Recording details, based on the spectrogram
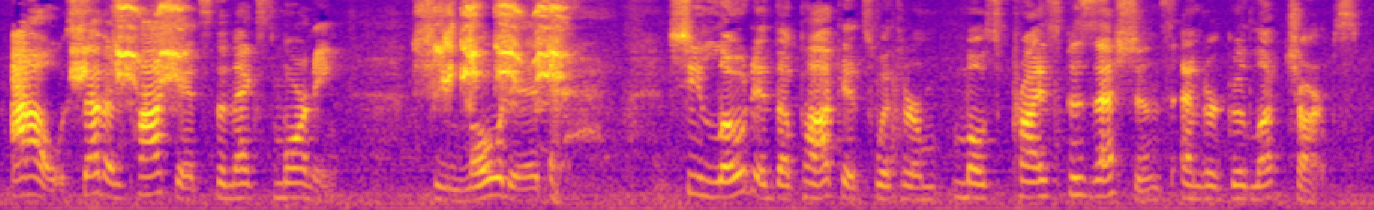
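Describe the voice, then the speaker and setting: A woman reading a children's picture book aloud in an expressive storytelling manner, chatting in asides to her pet. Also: mid-range voice, a little hiss or hum, poor audio. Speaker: read-aloud host, teacher.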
